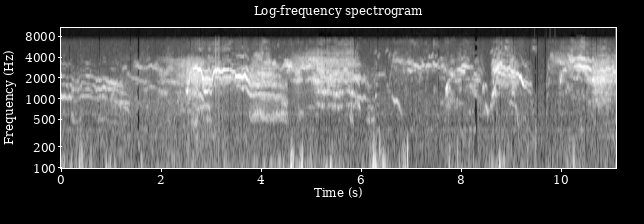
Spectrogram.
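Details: White stork young at Leemansmolen, Vriezenveen, Netherlands, 11 July 2022, siblings back at the nest after flying out as a parent arrives, then feeding: overlapping mewing, wavering harmonic wails, rising and falling, almost continuous with brief gaps.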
